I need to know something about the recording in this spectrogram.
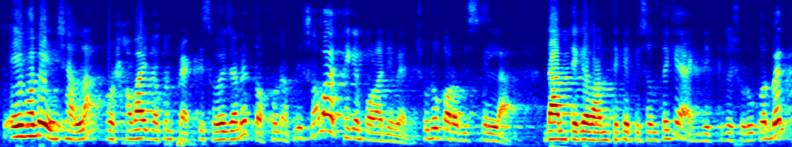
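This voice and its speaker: Male Quran teacher, high pitch, roomy echo, patient drill-and-quiz delivery. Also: fast talker, few pauses, dark tone, lo-fi sound. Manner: drills pronunciation, quizzing with questions. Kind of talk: teaching lesson to other teachers.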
